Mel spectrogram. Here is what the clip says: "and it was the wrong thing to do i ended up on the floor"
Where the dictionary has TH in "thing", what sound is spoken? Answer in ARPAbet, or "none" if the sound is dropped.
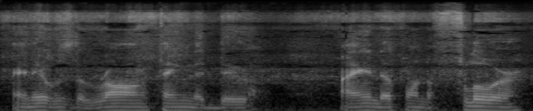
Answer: TH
